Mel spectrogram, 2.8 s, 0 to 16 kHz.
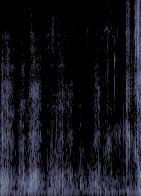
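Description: Dry crunching and chewing of saltine crackers during an attempt at the 6 saltines in 60 seconds challenge, with irregular bursts of crackly mastication and a sharper, louder crunch near the end. Nobody speaks.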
